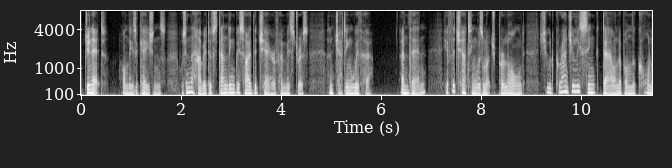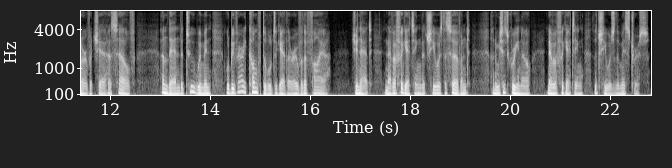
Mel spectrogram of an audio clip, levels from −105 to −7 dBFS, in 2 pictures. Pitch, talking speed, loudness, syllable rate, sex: 115 Hz, 185 wpm, -20 LUFS, 6.0 syllables/s, male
